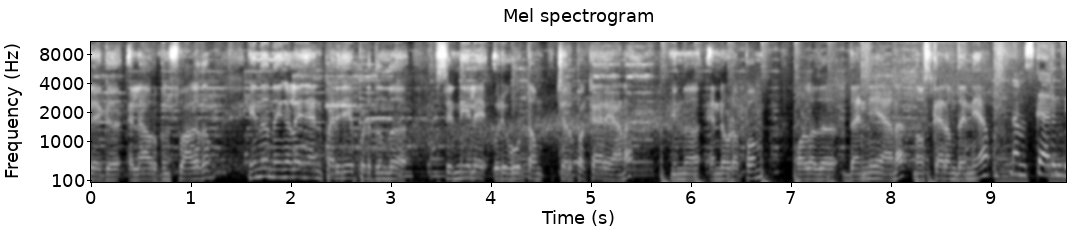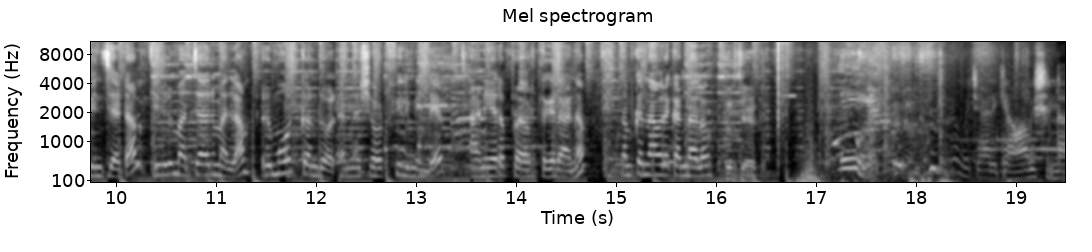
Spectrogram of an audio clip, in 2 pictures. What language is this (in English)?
Malayalam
